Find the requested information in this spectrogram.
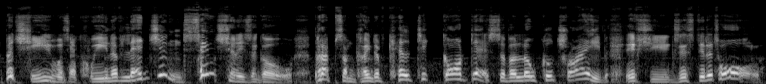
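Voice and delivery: put-on old witch recalling a legend. Witch continues musing.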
